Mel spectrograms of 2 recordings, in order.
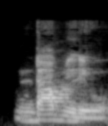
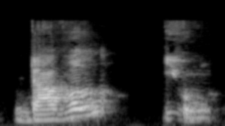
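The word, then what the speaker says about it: W: আচ্ছা, এরপরে আমরা পড়েছি ডাব্লিউ বা ডব্লিউ। এটা ডাব্লিউ না, ডব্লিউ না, এটা হচ্ছে ডাবল ইউ।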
